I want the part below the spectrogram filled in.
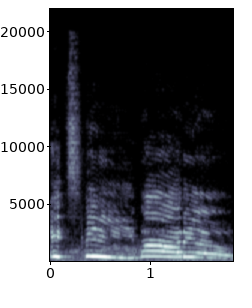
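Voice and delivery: booming exclamation, very high and very loud. Quoting a game character's line exactly the way he says it: imitating Mario. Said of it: "Quite literally the way he says it".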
